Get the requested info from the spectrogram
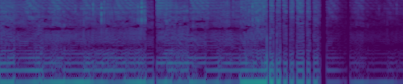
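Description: Electrical buzzing hum of a logo sound effect styled as a flickering neon light: a steady low buzz with crackle that stutters on and off about three seconds in, cuts out briefly, then comes back fainter.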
